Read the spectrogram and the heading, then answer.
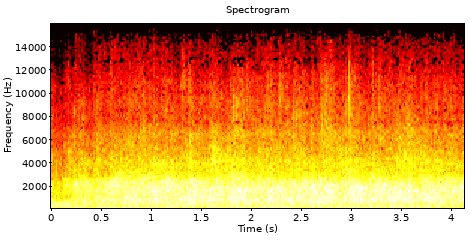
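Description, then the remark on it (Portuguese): A large church audience applauds the Lord steadily, a dense wash of clapping that stays loud and even throughout, with a low hum underneath and no voices standing out. “Pode aplaudir o Senhor, porque Ele é bom.”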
